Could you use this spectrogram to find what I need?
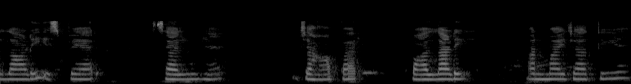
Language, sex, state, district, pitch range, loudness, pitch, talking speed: Hindi, female, Goa, North and South Goa, 235-255 Hz, -40 LUFS, 245 Hz, 65 wpm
